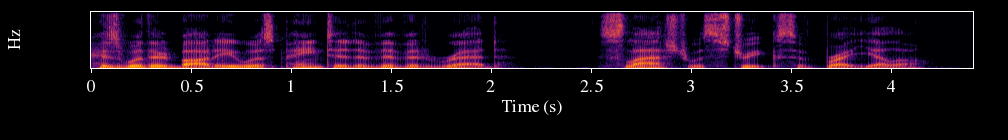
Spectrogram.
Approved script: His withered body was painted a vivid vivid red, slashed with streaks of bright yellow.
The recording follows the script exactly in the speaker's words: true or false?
false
